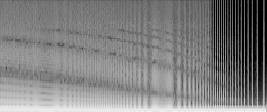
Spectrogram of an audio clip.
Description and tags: A low freq square wave bent down.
